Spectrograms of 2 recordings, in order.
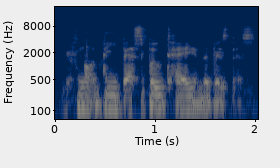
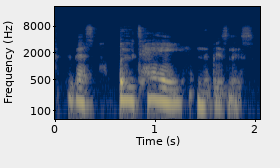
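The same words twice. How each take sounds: First: "bootay" said as boo-TAY. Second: Louder, higher "bootay" quote; hammed-up colleague catchphrase; quoting English colleague. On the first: Shown as a demonstration. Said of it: "as my English colleague would say". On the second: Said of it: "As my English colleague would say".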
